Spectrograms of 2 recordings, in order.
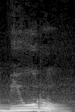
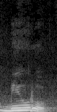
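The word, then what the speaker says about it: bureau: देखेंगे इसको अगर पढ़ेंगे तो इसका प्रोनंसिएशन या उच्चारण हो जाएगा ब्यूरो क्या हो जाएगा ब्यूरो तो डियर व्यूअर बढ़ते हैं नेक्स्ट सफिक्स की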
